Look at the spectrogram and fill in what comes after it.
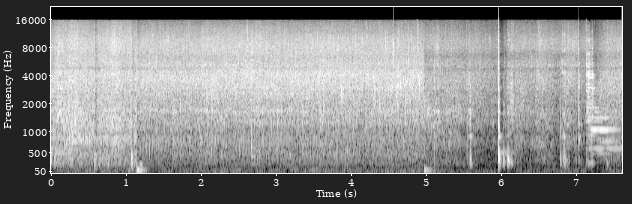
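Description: Mutton frying in separated oil in a metal pot, sizzling steadily as it is stirred with a metal spatula. The spatula scrapes and knocks against the pot, with a sharp knock about six seconds in, after the sizzling has died down.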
